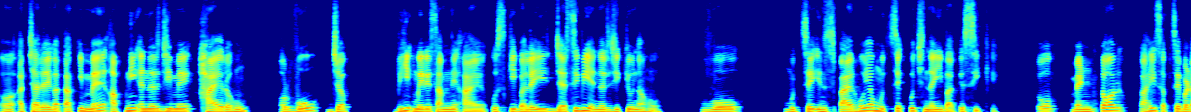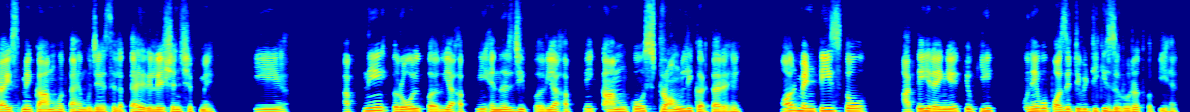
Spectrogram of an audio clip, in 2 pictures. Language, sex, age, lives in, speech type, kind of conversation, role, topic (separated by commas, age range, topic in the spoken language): Hindi, male, 40-44, India, conversation, podcast, guest, Mentor-mentee relationship ko kaise maintain karte ho?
